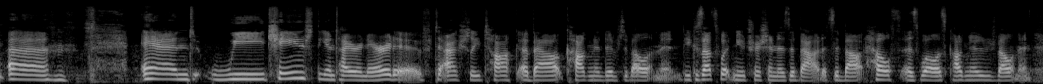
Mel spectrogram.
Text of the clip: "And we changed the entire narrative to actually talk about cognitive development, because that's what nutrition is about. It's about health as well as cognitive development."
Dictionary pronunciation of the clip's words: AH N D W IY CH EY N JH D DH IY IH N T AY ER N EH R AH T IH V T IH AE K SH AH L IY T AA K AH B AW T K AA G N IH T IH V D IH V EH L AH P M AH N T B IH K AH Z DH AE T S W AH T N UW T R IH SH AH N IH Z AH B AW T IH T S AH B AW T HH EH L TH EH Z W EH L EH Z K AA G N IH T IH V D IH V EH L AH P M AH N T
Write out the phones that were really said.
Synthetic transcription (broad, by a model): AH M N W IY CH EY N JH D DH IY IH N T AY ER N EH R AH T IH V T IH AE K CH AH L IY T AA K AH B AW T K AA G N IH T IH V D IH V EH L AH P M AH N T B IH K AH Z DH AE T S W AH T N UW T R IH SH AH N IH Z AH B AW T IH T S AH B AW T HH EH L TH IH Z W EH L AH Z K AA G N IH T IH V D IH V EH L AH P M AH N T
